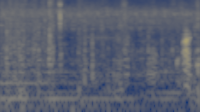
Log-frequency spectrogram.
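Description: Faint handling of cardboard boxes, a few light taps and rustles, over a low steady hum.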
